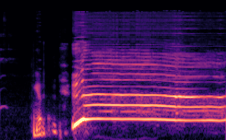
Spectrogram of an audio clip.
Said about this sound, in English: Showcat is looking a little worried here. What, that you're screaming into the microphone? Yeah, she was just looking at me like, what is wrong with you?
